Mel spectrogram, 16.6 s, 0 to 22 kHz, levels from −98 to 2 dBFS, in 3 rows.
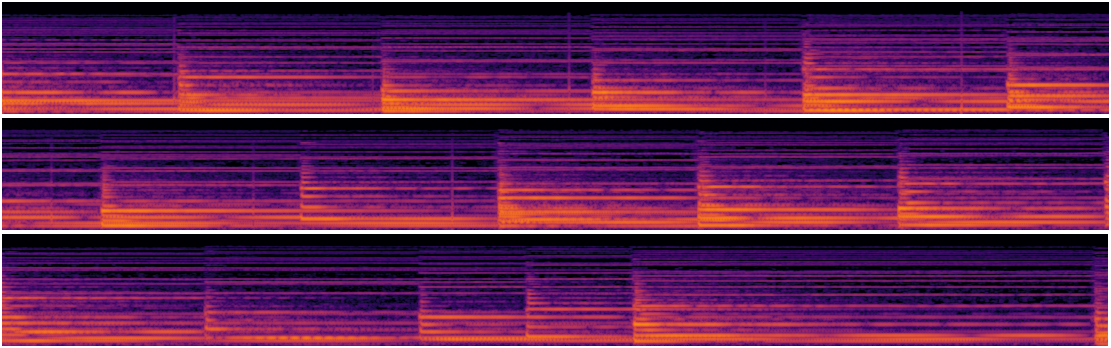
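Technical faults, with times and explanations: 0.86, 1.86, 2.84, 3.82, 4.80, 5.78, 6.79, 7.79 s: overlap between stream segments; at each one-second segment join, 5 to 19 ms of sound is trimmed, so the waveform jumps, causing a regular tiny skip.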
